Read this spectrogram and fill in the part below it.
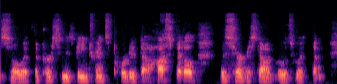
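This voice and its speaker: A man speaks at a fairly quick pace with a medium pitch, and the sound is dry and close with no echo. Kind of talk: interview. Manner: fast; halting, many fillers and repeats.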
